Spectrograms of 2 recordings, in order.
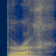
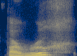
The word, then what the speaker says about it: Baruch: Yeah, I have a question about the word Baruch, because it's pronounced Baruch or Baruch. There's an sounds like it could go either way, Well, I think it depends upon your accent.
